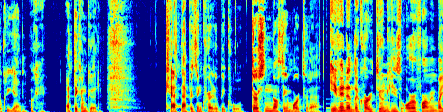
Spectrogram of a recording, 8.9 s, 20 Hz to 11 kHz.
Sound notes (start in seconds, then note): 2.2 sigh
